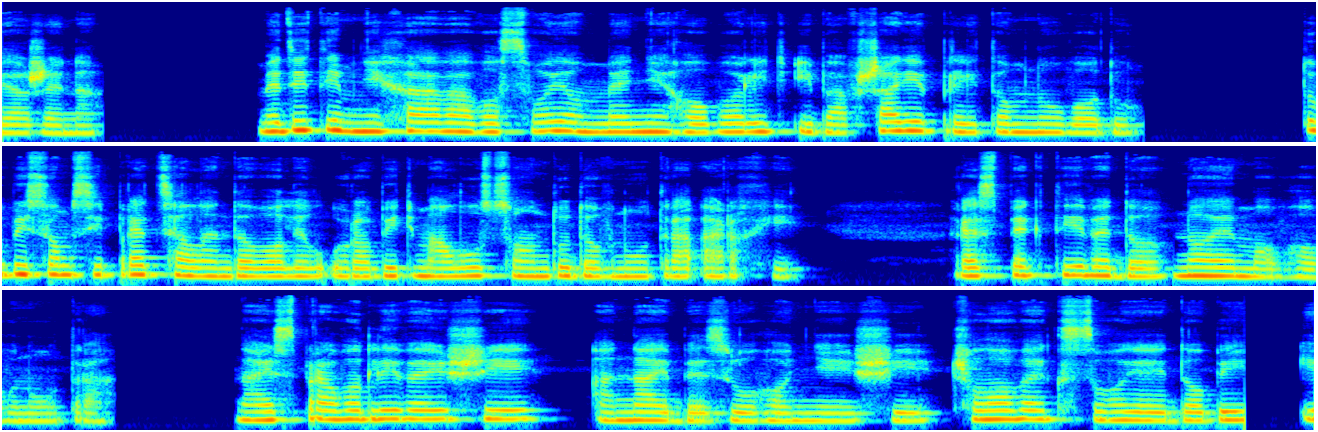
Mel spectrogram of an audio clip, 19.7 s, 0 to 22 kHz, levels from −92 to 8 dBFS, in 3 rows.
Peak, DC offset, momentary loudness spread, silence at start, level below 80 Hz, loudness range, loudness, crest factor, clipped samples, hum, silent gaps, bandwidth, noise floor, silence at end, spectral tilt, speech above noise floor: -8 dBFS; under 0.1%; 11 LU; 0 s; -66 dBFS; 4 LU; -23 LUFS; 16 dB; under 0.1%; none; none; 18.5 kHz; -87 dBFS; 0 s; -5 dB/octave; 65 dB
